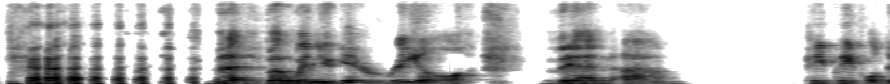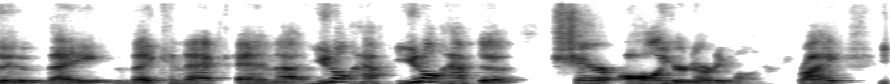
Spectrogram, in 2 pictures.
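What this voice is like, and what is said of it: Southern American accent. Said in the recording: “I don't mean R-E-E-L. That's just my Southern accent.”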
